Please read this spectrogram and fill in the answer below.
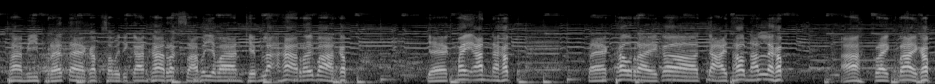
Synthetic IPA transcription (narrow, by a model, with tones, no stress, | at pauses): t̪ʰaː˥˩miː˧pʰɾɛː˩˦t̪ɛː˨˩kʰa˦˥p̚sa˧wa˩d̪i˦kaː˧nkʰaː˥˩ɾa˦˥k̚saː˩˦pʰa˧jaː˧baː˧nkʰe˩˦mla˦˥ʔɦaː˥˩ɾɔː˦˥jbaː˨˩t̪̚kʰa˦˥p̚ | t͡ɕɛː˨˩k̚ma˥˩jʔa˥˩nːa˦˥kʰa˦˥p̚ | t̪ɛː˨˩k̚t̪ʰa˥˩wɾa˨˩jkɔː˥˩t͡ɕaː˨˩jt̪ʰa˥˩wna˦˥nlɛː˦˥kʰa˦˥p̚ | ʔaː˨˩kɾa˧˩jkɾaː˥˩jkʰa˦˥p̚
